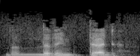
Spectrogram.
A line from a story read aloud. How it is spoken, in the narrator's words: he mumbled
